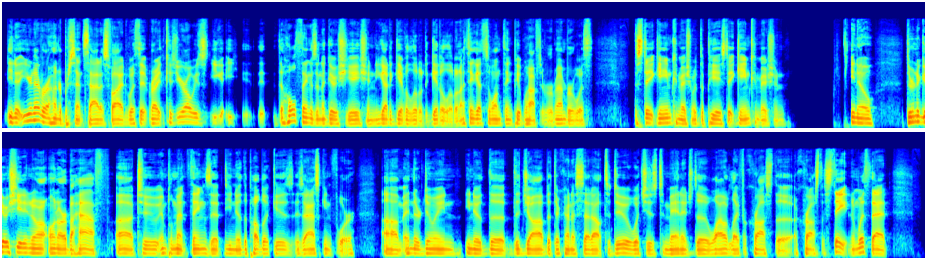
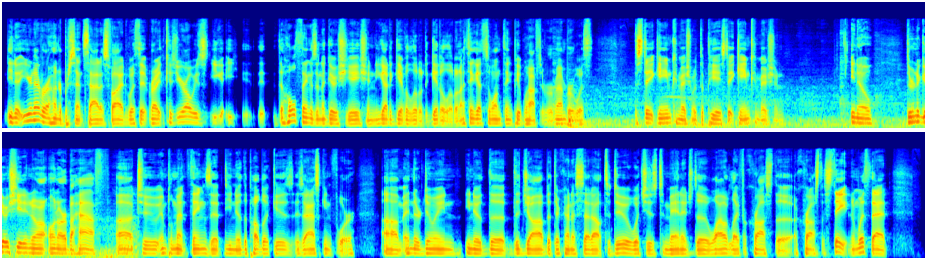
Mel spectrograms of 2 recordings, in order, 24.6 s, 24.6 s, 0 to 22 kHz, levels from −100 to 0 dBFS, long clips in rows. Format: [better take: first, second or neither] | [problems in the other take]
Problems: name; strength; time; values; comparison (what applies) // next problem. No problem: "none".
first | footsteps; noticeable; from 7.5 to 14 s; peak 8 dB below the speech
